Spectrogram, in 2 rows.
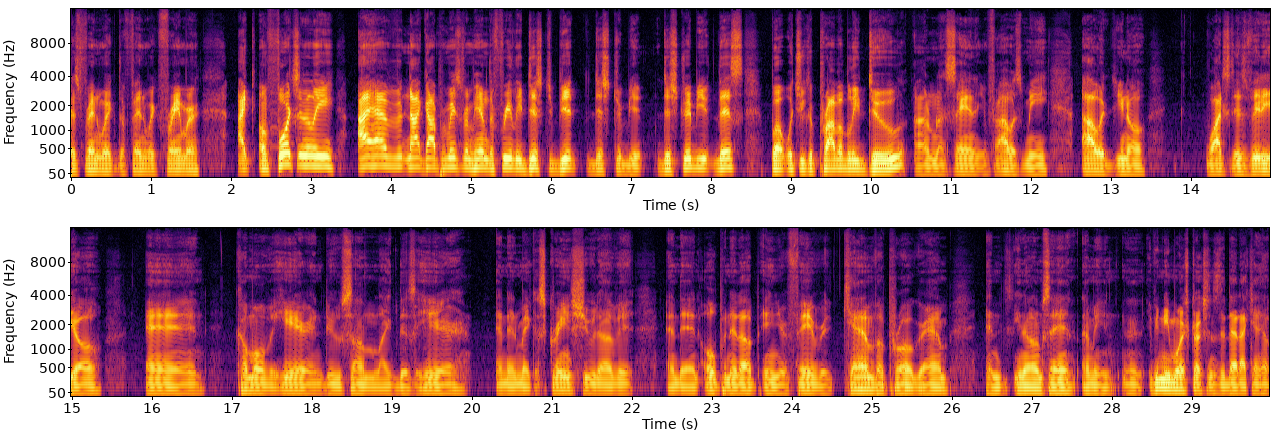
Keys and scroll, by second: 18.7 shift+super+4.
